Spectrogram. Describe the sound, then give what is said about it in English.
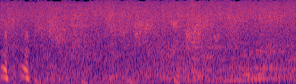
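Shower water runs in a steady hiss, with low muffled tones briefly sliding underneath it. “Gonna let my asshole hang out in the hang out in the shower here, and then you guys can see.”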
